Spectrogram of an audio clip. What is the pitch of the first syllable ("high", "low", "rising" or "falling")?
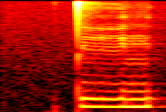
high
